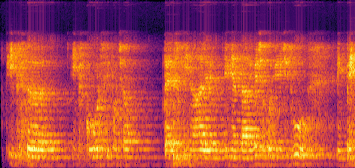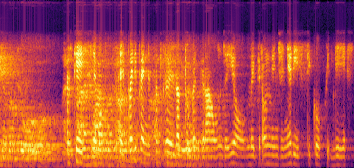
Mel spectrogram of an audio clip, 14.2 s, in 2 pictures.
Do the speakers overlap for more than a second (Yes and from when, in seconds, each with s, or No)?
Yes, from 8.4 s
